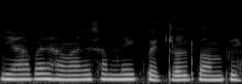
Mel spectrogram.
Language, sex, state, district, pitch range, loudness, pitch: Hindi, female, Bihar, Kishanganj, 215-235 Hz, -24 LUFS, 225 Hz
